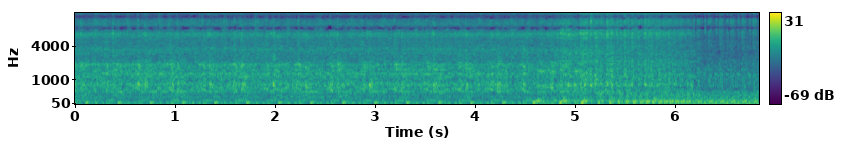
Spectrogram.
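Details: Cub Cadet 2166, 16hp Kohler Command single-cylinder, after brake switch activator fix, primed, low tank tipped: fairly even single-cylinder thump, a bit of rattle, no misses or stumbles. Normal running.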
